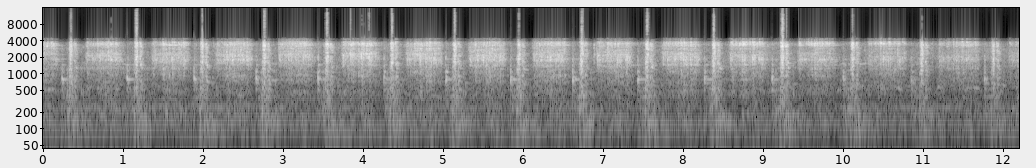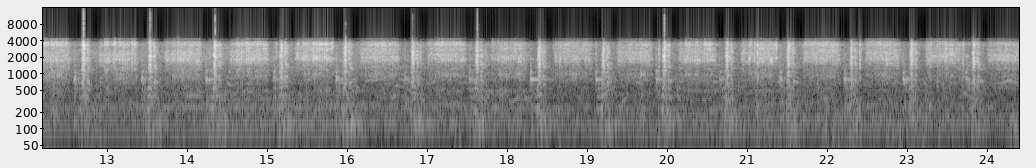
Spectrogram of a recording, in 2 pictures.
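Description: Bessemer half-breed oilfield engine running, with a steady rhythm of sharp clicks from its moving parts over a constant hiss.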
